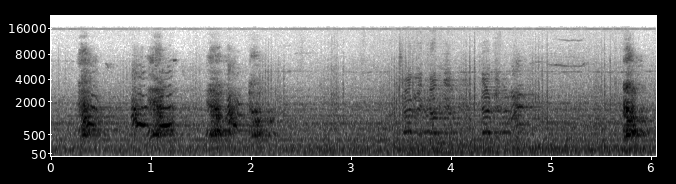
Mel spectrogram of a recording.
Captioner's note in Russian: Лай собаки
